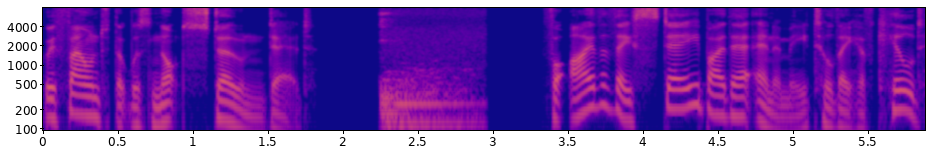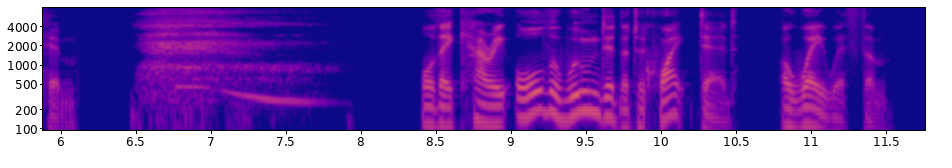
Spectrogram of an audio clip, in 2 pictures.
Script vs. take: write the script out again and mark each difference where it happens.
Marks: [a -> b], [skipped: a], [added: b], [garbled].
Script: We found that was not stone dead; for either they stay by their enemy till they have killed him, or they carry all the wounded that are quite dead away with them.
We found that was not stone dead; for either they stay by their enemy till they have killed him, or they carry all the wounded that are quite dead away with them.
